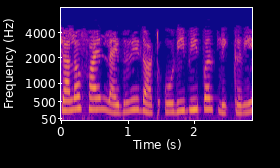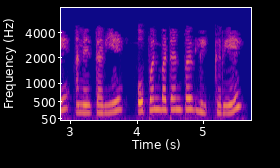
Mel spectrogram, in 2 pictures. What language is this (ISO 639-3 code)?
guj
